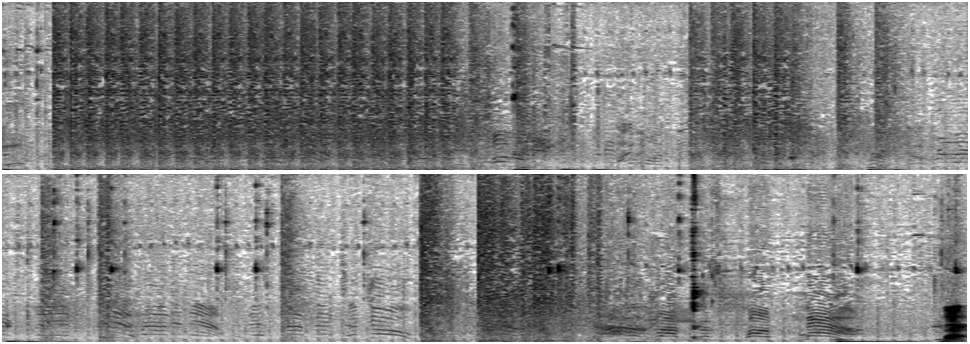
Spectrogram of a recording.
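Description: Gunfire in GTA IV aimed at the player, bursts of sharp shots with a dense rapid volley early on, then scattered cracks and pops amid game sounds, with someone talking over parts of it.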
